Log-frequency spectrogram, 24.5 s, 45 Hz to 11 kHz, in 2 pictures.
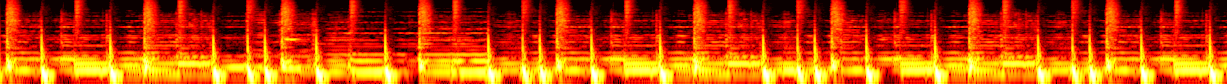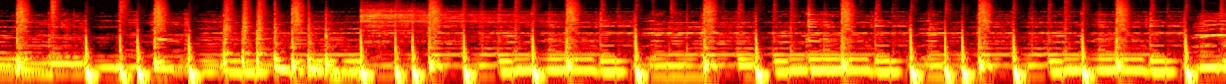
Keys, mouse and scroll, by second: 1.0 ctrl+z, 4.1 `, 9.6 y, 11.4 s, 16.6 s, 20.9 s.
